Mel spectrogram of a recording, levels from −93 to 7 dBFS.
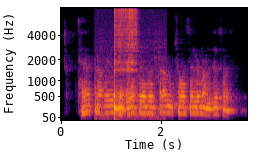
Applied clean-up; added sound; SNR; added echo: none; Fart; 0 dB; reverberation time 0.5 s.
